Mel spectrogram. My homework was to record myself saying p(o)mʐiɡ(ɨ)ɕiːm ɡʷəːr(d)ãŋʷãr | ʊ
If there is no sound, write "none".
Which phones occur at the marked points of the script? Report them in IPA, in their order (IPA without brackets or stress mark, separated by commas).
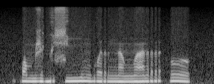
ɔ, ɨ, n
